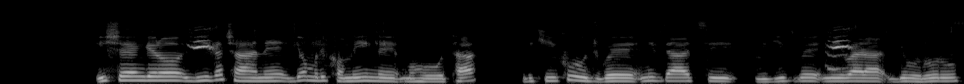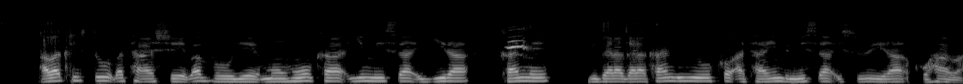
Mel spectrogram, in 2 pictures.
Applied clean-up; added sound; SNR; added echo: neural mask model Resemble Enhance denoiser.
